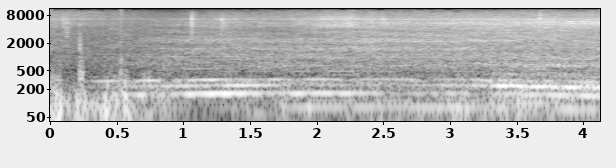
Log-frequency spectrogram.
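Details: BMW E36 328is after fix: even, steady engine note lifting smoothly with throttle, no knocks or misses; healthy, fixed.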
